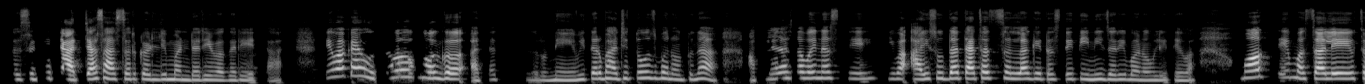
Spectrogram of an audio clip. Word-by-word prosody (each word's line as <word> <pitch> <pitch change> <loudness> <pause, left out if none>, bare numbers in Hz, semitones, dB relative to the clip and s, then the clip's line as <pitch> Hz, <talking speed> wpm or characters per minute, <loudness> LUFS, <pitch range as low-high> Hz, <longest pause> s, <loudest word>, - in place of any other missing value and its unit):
जसं 235 +2 -7
की 285 - -12
त्याच्या 245 -1 +5
सासरकडली 245 -4 0
मंडळी 210 -2 -2
वगैरे 195 0 -6
येतात - - -12 0.4
तेव्हा, 355 +4 +4
काय 395 +1 +3
होतं, 325 0 -1
मग 280 -1 +1
अ, 250 -2 +5 0.2
आता 220 +5 -10 0.5
नेहमी 195 +2 -4
तर 265 0 +1
भाजी 270 -1 -1
तोच 290 0 -2
बनवतो 235 -5 -5
ना, 260 +3 0 0.4
आपल्याला 245 +9 -5
सवय 290 0 -1
नसते. 285 -2 -5 0.3
किंवा 255 0 -2
आईसुद्धा 265 +2 +1
त्याचाच 285 +2 +4
सल्ला 260 -2 +2
घेत 255 -1 -6
असते 240 +1 -8
तिनी 240 0 -2
जरी 230 0 -4
बनवली 200 -1 -6
तेव्हा. 185 0 -7 0.5
मग 320 +3 +9 0.2
ते - - -7
मसालेच 265 0 +5
260 Hz, 155 wpm, -22 LUFS, 230-280 Hz, 0.5 s, मग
